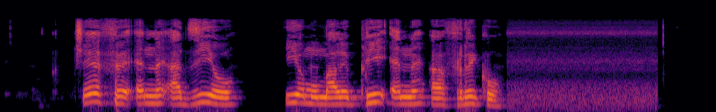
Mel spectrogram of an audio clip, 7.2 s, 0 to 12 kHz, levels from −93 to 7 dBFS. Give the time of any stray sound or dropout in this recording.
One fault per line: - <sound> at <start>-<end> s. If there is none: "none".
none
